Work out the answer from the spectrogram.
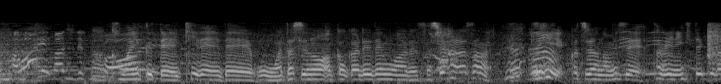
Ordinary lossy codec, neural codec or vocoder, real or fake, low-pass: none; none; real; 7.2 kHz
